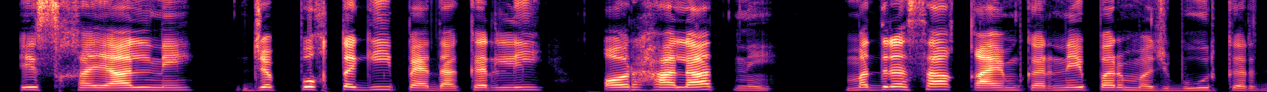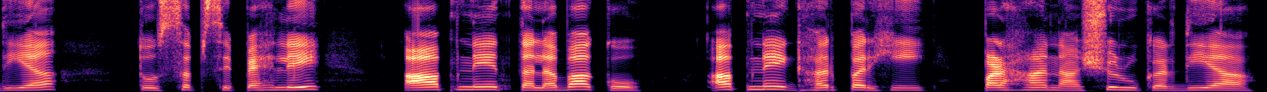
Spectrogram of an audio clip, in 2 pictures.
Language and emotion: Urdu, neutral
